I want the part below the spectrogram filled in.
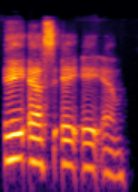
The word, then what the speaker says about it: Assam: Assaam.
